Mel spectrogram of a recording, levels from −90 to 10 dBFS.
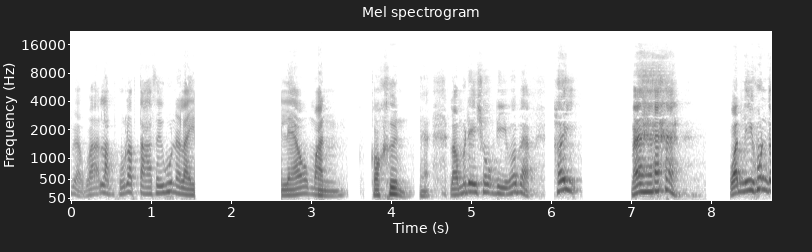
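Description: Speech clip with the microphone volume stepped up at 3.09 s. Voice and background jump together by about 8 dB, as the software raised the input gain in one step.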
